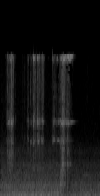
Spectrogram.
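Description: Faint clinking of iron square cut nails as they are picked up and laid down on a wooden workbench.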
